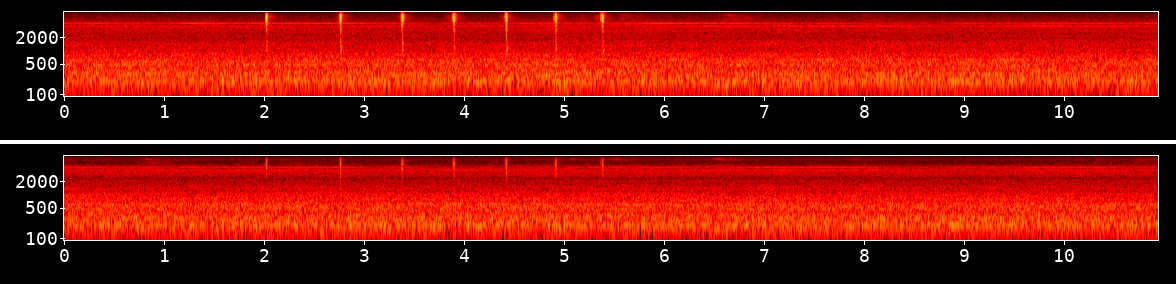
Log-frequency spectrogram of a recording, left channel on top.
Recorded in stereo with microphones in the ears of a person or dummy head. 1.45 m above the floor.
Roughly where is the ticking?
Left.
